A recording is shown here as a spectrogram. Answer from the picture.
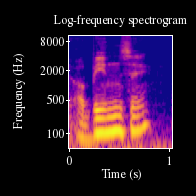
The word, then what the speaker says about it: Obinze: This novel follows Ifemelu and Obinze. Am I pronouncing it right? – Yes, I'm very impressed.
